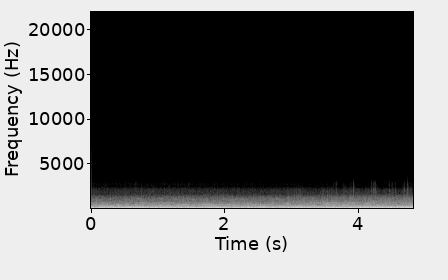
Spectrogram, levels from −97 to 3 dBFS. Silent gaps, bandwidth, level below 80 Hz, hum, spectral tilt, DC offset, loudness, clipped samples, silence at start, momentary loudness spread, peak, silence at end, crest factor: none; 1.5 kHz; -20 dBFS; none; -16.5 dB/octave; under 0.1%; -22 LUFS; under 0.1%; 0 s; 3 LU; -6 dBFS; 0 s; 14 dB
